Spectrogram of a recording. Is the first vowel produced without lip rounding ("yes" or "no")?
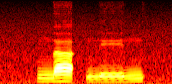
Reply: yes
